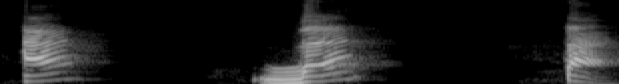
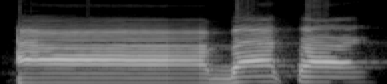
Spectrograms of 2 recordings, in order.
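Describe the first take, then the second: First: Each syllable is short, with pauses between them. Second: The syllables run together with long drawn-out vowels. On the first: The speaker calls it right. "lebih baik anak itu membacanya dipisah-pisah daripada dipanjangkan. Seperti ini" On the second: The speaker calls it wrong. "daripada membacanya dengan panjang"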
